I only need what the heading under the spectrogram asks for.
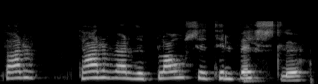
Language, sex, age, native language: Icelandic, female, 10, Icelandic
